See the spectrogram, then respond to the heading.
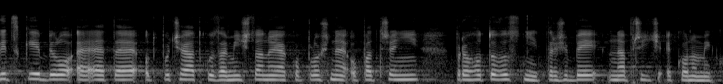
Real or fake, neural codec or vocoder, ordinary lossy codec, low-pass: real; none; AAC, 96 kbps; 10.8 kHz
